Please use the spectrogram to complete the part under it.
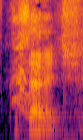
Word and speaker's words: Krusewicz: Krusewicz.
